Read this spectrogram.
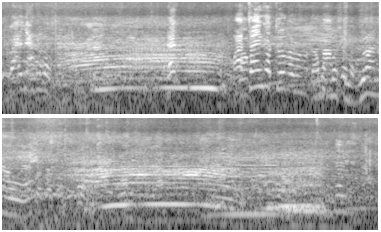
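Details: Cattle at the Pasar Pahing cattle market in Nganjuk, East Java: long, steady, low moos from about one to three seconds and again near six seconds, broken by a burst of human voices and market bustle.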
